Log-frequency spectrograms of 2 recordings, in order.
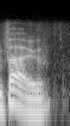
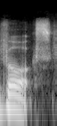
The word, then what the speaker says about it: Vaux: Well, the real life Anne Vaux, actually, we think she was called Anne Vaux, rhyming with forks. But of course, the reason we couldn't call her Anne Vaux is because people would mix up Vaux and forks on screen. So we think it's the way that the family would pronounce it now would actually be Vaux.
